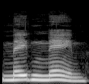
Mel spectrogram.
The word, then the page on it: maiden name: American English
